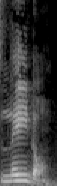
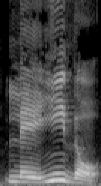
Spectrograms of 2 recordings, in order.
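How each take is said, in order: First: Leído said wrongly as LEI-do, like "lay-do"; leído with the I swallowed into a stressed E; diphthong, stress on E. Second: Leído as le-Í-do, loud stretched I; leído in three syllables, stress on Í; accented, separate I. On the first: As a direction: run E and I together in leído as one syllable. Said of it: "That says". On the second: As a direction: split E from I in leído and punch the I. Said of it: "What is it supposed to sound like?". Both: Shown as a demonstration.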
